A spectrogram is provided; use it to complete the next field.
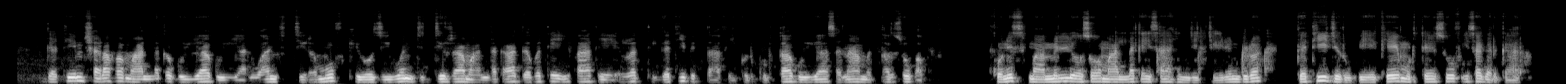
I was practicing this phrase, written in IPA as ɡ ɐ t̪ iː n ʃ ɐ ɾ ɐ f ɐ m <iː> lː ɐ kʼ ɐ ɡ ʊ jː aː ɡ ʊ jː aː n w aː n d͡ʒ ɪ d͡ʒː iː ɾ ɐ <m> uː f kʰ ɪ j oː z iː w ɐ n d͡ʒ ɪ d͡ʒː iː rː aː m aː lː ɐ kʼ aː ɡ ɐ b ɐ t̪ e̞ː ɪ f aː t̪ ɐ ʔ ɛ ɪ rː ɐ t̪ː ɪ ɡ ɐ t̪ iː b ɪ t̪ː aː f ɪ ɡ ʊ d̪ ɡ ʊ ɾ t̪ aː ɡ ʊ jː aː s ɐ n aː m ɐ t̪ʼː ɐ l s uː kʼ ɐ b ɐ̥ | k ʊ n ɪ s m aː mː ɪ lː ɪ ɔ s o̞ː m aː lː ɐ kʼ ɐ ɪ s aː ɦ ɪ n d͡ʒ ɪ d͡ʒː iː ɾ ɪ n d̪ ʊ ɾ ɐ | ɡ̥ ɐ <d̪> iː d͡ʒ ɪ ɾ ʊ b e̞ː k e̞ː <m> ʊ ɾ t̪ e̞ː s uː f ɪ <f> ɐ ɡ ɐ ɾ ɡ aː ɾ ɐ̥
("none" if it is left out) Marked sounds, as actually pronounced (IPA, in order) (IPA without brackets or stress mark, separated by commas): aː, m, t̪, m, s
